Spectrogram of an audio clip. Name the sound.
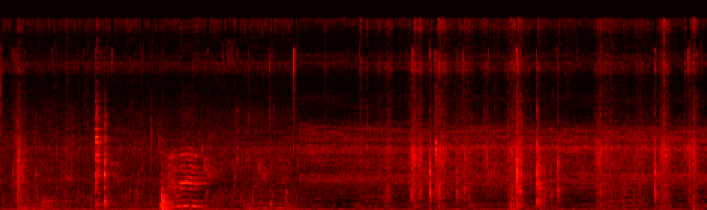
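tikkis (potato patties) frying crisply in a pan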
